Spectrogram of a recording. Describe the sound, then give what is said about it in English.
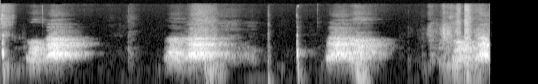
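Dogs bark in four evenly spaced, drawn-out bursts of moderate loudness, with quiet pauses between them and a couple of faint clicks in between. “Dogs.”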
